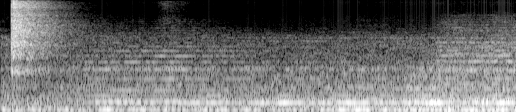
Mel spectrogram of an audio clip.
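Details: Stand fan after servicing; it had only shaken without running after months unused, and capacitor and jam fixes were covered. Now a steady, even motor hum at full speed with no rubbing, clicking or wobble: normal running.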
